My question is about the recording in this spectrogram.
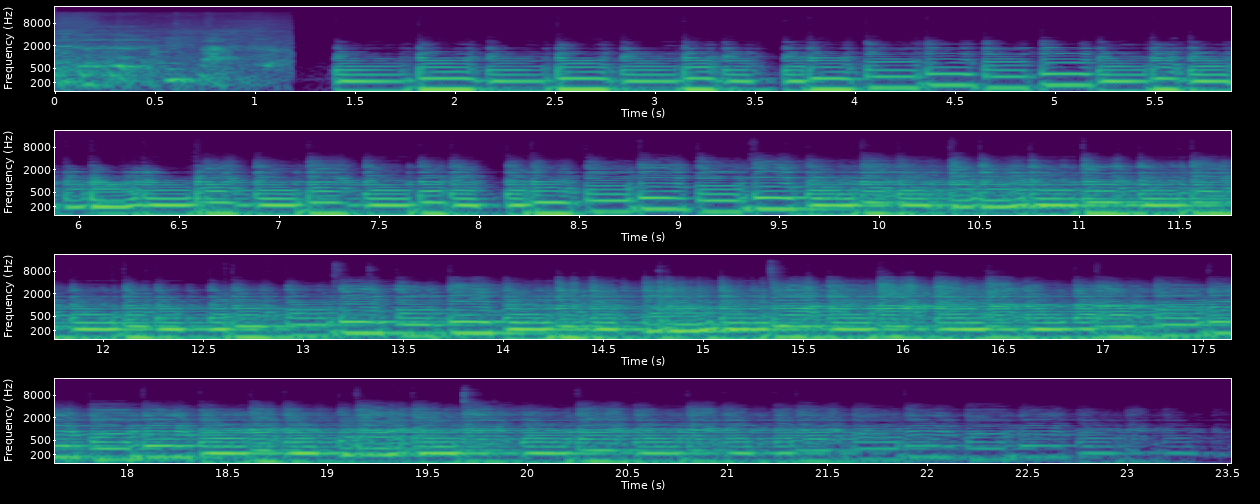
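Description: Background music: plucked guitar playing a steady, repeating pattern of notes. It starts about a second in, just after a brief voice cuts off.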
